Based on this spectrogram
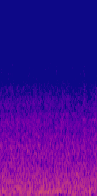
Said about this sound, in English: The train keeps moving along, and soon they come to the other side of the bridge.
